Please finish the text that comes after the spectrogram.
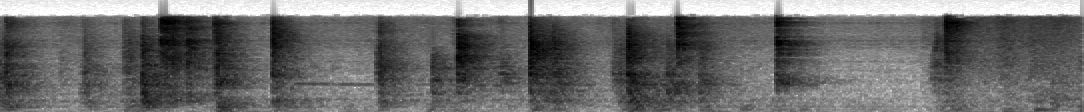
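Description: The diamond corner seat of an Onyx shower is tightened, giving a string of about a dozen short creaking, scraping strokes in an irregular rhythm, close and moderately loud, with no talk.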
